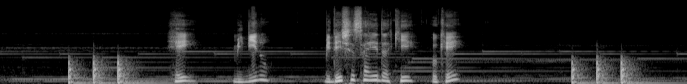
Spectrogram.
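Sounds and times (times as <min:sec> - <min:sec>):
knocking on a door: 0:00.7 - 0:01.5, 0:05.7 - 0:06.6
speech: 0:01.7 - 0:04.7.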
